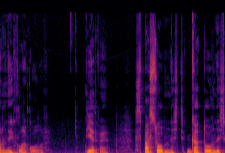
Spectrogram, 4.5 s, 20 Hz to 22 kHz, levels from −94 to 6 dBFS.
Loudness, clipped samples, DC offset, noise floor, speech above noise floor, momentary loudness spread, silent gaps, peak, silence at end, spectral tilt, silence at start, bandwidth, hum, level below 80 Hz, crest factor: -30 LUFS; under 0.1%; under 0.1%; -62 dBFS; 32 dB; 18 LU; none; -8 dBFS; 0 s; -6.5 dB/octave; 0 s; over 20 kHz; none; -72 dBFS; 22 dB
